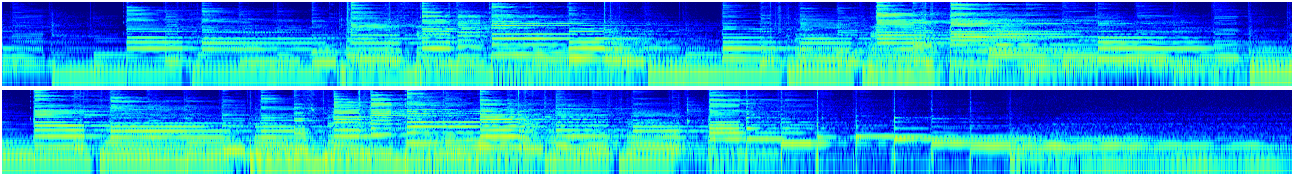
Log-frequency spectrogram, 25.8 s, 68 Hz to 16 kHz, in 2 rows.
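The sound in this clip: Hard rock song by a 1980s Norwegian band, with full band instrumentation, heavy sustained bass notes and a driving beat, loud and dense throughout before thinning out near the end.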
